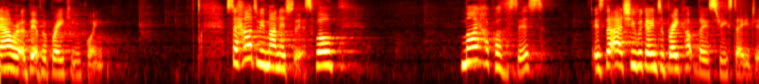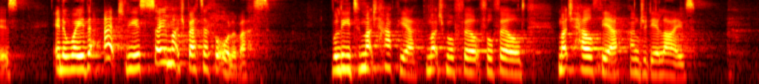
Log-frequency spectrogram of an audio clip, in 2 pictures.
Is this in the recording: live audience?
yes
